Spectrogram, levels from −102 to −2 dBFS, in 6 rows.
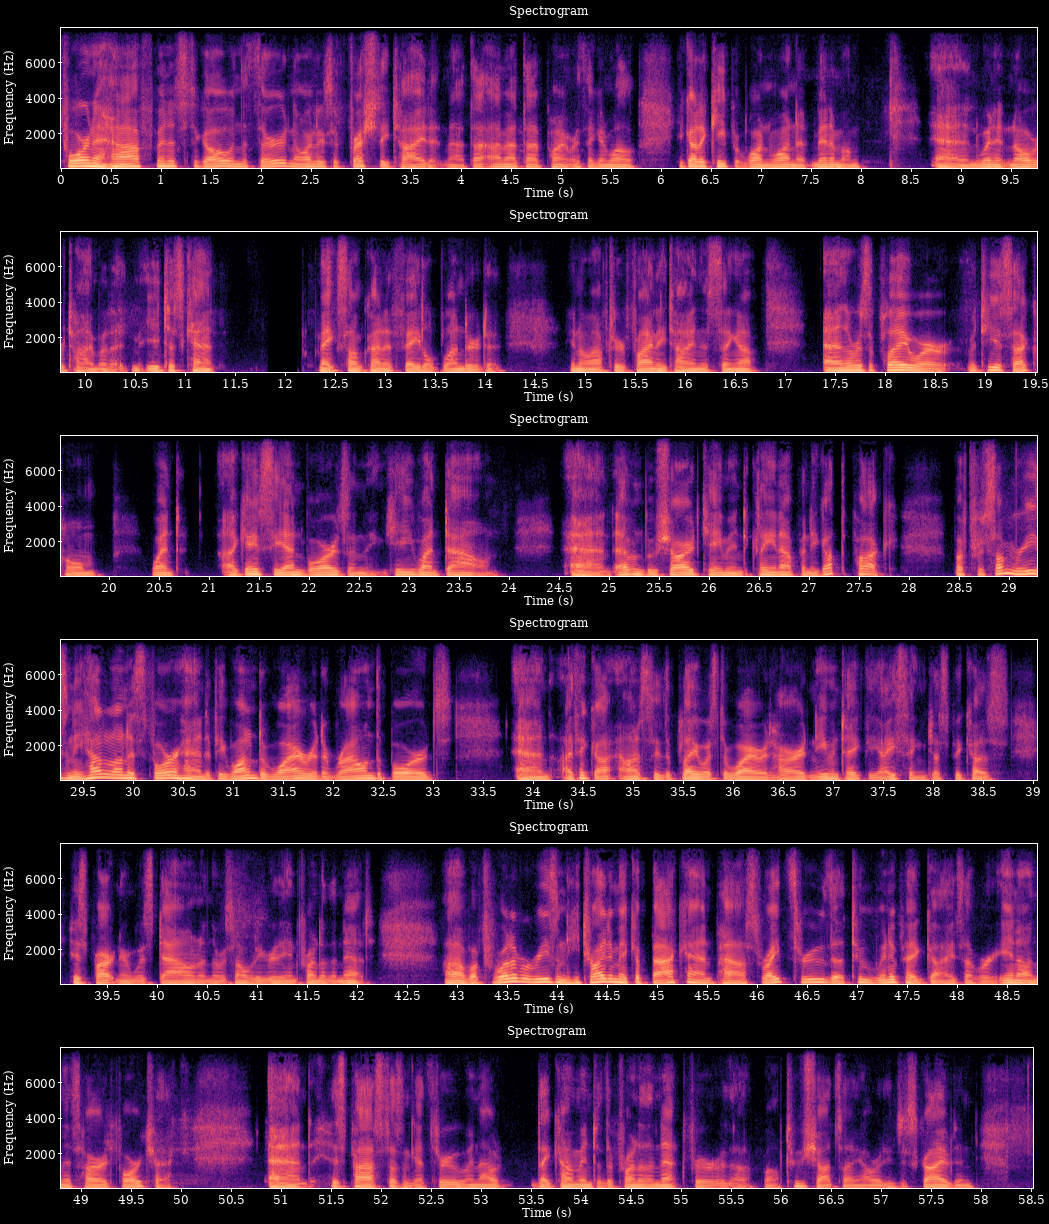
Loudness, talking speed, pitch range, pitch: -22 LUFS, 195 wpm, 110-130 Hz, 115 Hz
